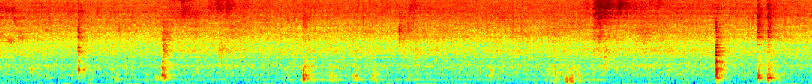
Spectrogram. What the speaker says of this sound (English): Y'all, I'm frying this on about medium right here.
